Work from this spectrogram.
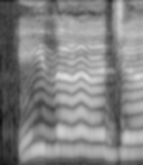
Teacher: اسی کلمے میں حمزہ آ رہا ہے تو لہٰذا اس کو کھینچ کے ادا کیا جائے گا تقریباً 4 الف کے برابر۔ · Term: مد متصل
